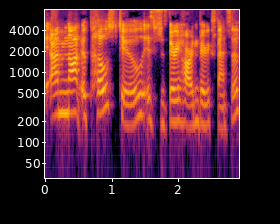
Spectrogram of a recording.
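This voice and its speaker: A woman speaks with a non-native accent. Her tone is bright and sharp. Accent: foreign accent, noticeable. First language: French. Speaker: actor. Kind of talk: audience question. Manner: hesitant.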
